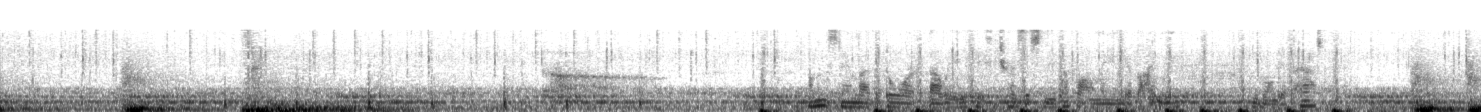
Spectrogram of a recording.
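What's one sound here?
Soft menu clicks tick as items are browsed.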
